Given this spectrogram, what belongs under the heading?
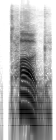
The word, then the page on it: tug: American English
